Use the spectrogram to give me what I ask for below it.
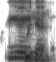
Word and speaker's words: created: in create, for example, when you say created, huh? The ed, this ed is pronounced like ed, okay?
